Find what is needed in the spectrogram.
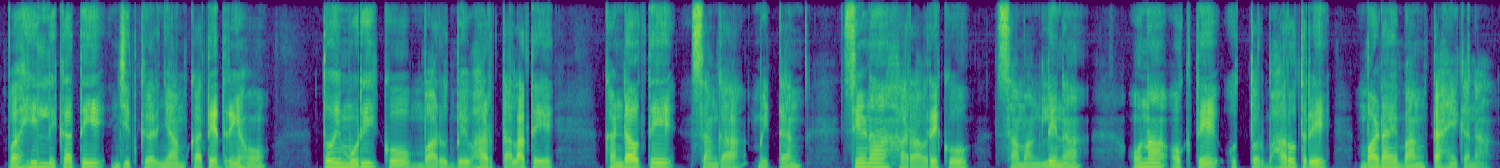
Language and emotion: Santali, neutral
